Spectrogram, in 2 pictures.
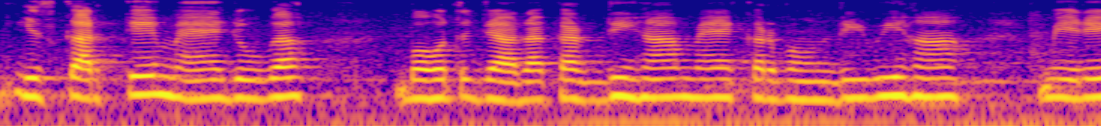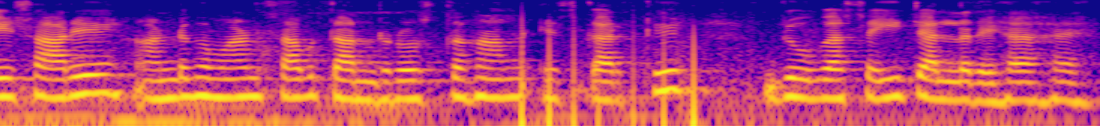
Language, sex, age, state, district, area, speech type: Punjabi, female, 60+, Punjab, Barnala, rural, spontaneous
